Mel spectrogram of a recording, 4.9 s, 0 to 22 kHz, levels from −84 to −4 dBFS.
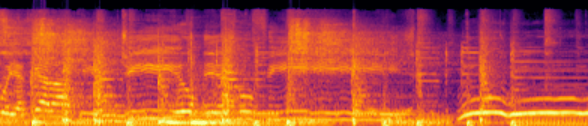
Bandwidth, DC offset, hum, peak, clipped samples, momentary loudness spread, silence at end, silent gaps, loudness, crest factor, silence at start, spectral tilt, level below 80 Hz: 16.5 kHz; under 0.1%; none; 0 dBFS; 0.4%; 7 LU; 0 s; none; -9 LUFS; 8 dB; 0 s; -4.5 dB/octave; -22 dBFS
